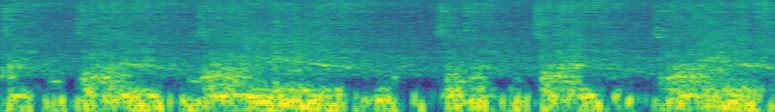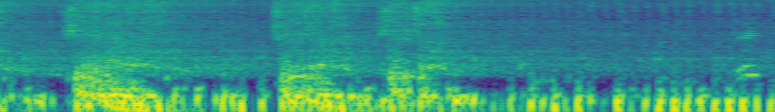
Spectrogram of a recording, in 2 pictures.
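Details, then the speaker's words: Honda Grand after a new pulser, running the previous CDI with a stock carburetor (plugs had been fouling black): the engine stutters and surges in uneven bursts and picks up late on throttle. Misfire and throttle hesitation. "Suaranya seperti ini ya, agak telat."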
